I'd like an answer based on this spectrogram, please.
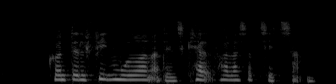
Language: Danish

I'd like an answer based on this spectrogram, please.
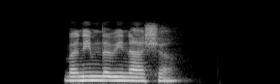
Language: Catalan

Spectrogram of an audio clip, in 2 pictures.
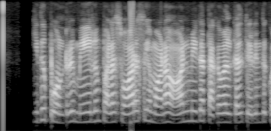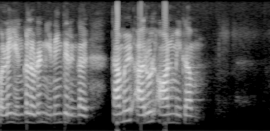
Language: Tamil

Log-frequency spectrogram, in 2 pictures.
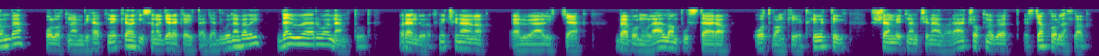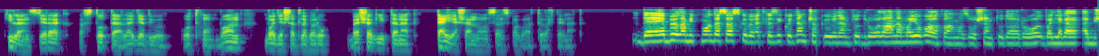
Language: Hungarian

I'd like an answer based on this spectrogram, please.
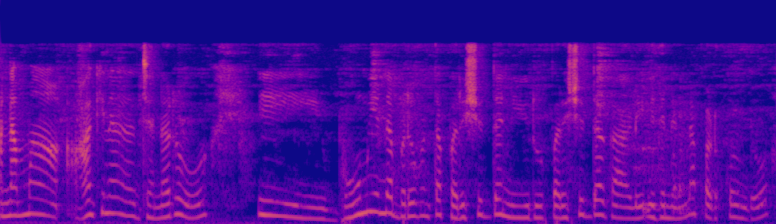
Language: Kannada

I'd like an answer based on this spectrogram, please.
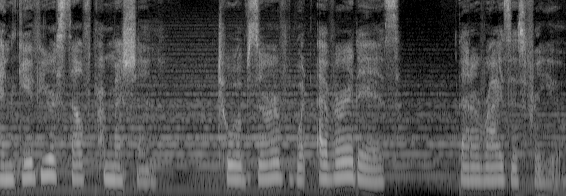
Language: English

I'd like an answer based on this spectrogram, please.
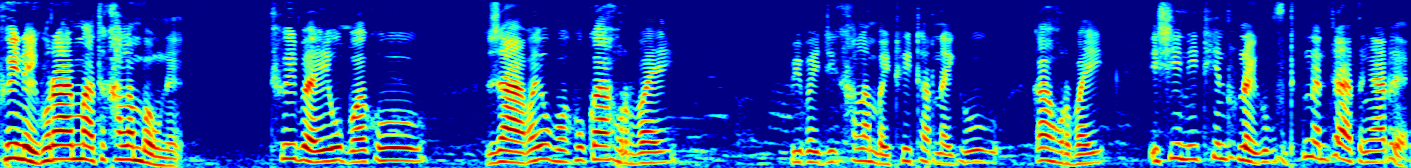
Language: Bodo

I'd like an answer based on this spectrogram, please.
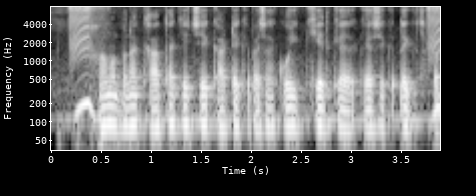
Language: Bhojpuri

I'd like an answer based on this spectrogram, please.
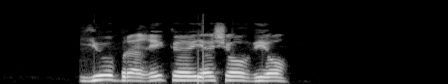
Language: Yidgha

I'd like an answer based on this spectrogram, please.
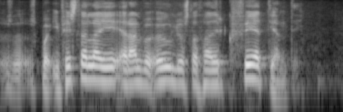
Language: Icelandic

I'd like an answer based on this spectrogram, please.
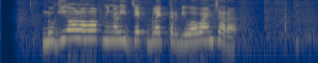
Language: Sundanese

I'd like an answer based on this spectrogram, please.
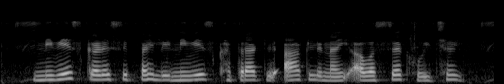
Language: Magahi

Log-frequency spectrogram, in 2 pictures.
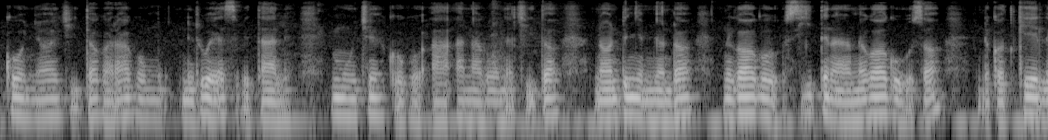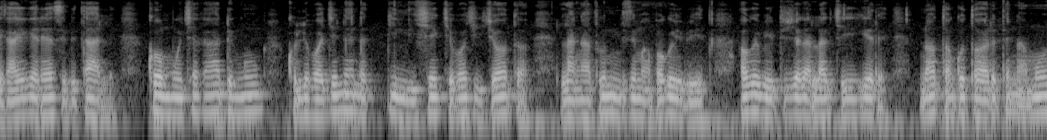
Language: Kalenjin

